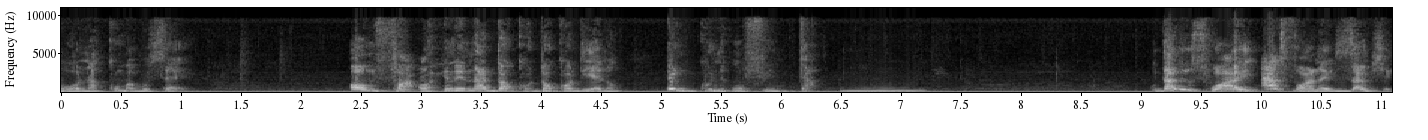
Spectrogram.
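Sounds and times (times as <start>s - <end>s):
faint background music: 0.0s - 11.0s
person humming: 6.0s - 8.2s.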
